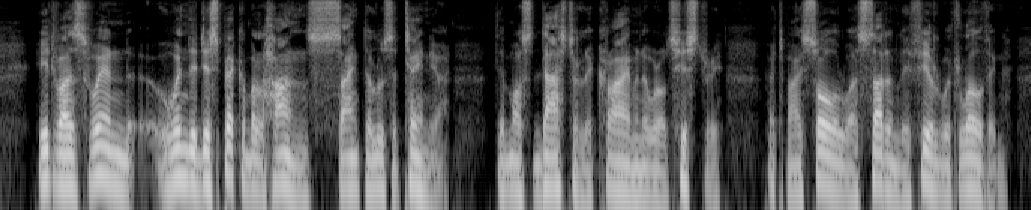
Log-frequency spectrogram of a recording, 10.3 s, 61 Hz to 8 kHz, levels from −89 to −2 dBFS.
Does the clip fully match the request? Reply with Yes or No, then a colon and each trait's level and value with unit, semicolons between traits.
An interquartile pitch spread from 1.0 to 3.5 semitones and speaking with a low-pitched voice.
No: average, 4.5 semitones; low, 100 Hz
